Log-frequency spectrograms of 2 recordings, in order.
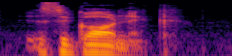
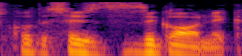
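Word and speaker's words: Zeigarnik: There's an actual gestalt psychology phrase called the, I've got to say it right, Zygarnik. It says Zygarnik effect. And I always remember because it's a cigar.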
